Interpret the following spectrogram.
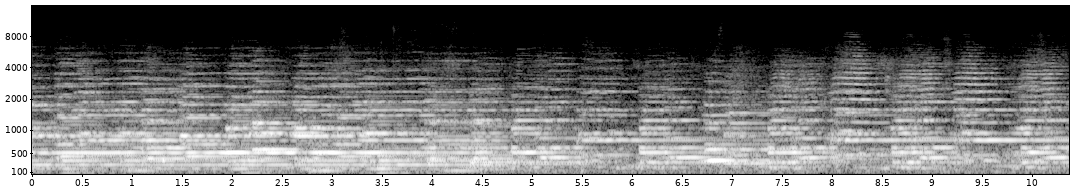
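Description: Live pit orchestra playing an instrumental dance number, with brass and strings.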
